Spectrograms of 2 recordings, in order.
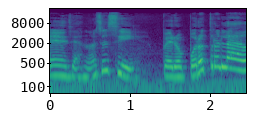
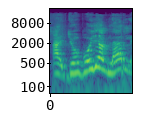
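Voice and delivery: louder, emphatic retold decision; energetic resolve; 8 dB louder than usual. Girl deciding to approach the boy she likes, energetic resolve. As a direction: announce it boldly, acting out the impulse. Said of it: "te da esta energía de que".

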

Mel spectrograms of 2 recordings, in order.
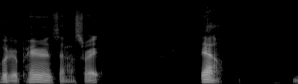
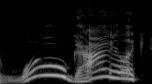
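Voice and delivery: very high, drawn-out whoa; high startled whoa; 4 dB quieter, much slower than usual. Retold or imitated. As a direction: squeak out a shocked whoa. Startled reaction to insult.

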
